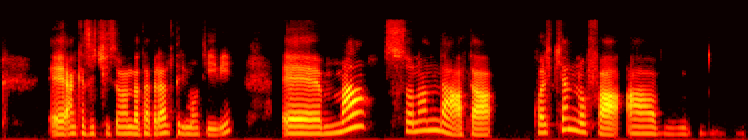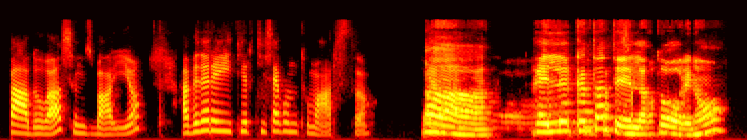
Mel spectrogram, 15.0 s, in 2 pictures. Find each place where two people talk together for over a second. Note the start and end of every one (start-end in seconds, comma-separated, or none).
11.7-14.1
